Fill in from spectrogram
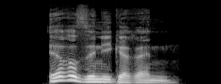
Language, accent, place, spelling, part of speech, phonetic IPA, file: German, Germany, Berlin, irrsinnigeren, adjective, [ˈɪʁˌzɪnɪɡəʁən], De-irrsinnigeren.ogg
- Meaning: inflection of irrsinnig: 1. strong genitive masculine/neuter singular comparative degree 2. weak/mixed genitive/dative all-gender singular comparative degree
